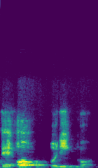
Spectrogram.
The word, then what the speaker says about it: teórico: eh la enciclopedia teoic la fuerza está en la o Teo orico bien ahí quizás nos engaña a veces por eso Teo oric bien tengan cuidado con eso la fuerza de voz está en la o teórico teórico tres casita muy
